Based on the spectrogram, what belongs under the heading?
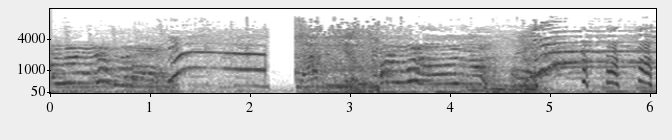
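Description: A dog, taught by its owner, a Massachusetts woman, to say "I love you," makes loud, drawn-out howling whines with rising and falling pitch, shaped like the spoken phrase "I love you," repeated several times with a brief pause partway through.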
